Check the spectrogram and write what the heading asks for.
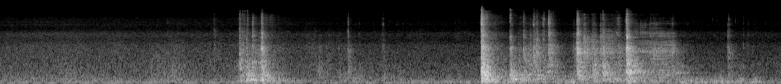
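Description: Hood of a 1939 Cadillac V16 being opened. A clunk about two and a half seconds in, then a sharp metal clank near the middle followed by a quick run of rattling clicks as the hood panel and latches are handled.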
